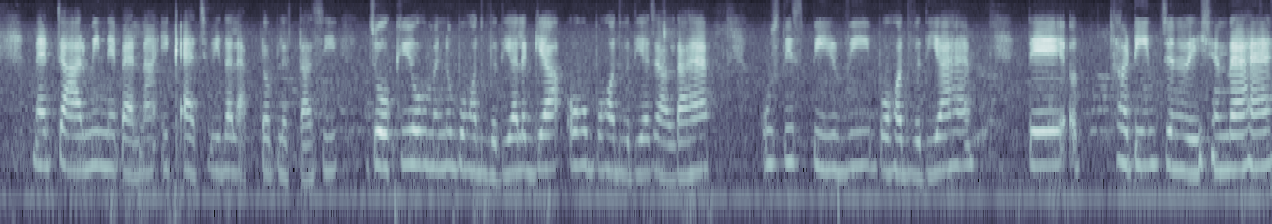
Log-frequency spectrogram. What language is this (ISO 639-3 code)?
pan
